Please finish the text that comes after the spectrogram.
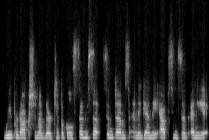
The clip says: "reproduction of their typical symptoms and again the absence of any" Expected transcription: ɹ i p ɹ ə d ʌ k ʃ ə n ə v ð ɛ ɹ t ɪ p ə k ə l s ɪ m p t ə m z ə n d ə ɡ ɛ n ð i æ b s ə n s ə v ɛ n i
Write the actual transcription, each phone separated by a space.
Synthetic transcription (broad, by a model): ɹ i p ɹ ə d ʌ k ʃ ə n ə v ð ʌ ɹ t ɪ p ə k l s ɪ m p t ə m z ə n ə ɡ ɛ n ð i æ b s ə n s ə v ɛ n i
